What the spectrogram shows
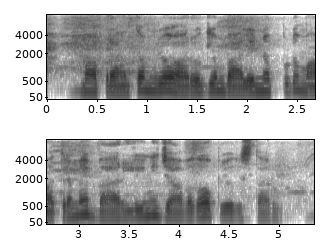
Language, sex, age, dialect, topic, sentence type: Telugu, female, 18-24, Utterandhra, agriculture, statement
